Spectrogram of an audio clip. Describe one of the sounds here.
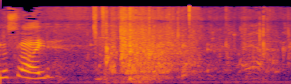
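Water splashes as a young girl lands in a paddling pool.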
